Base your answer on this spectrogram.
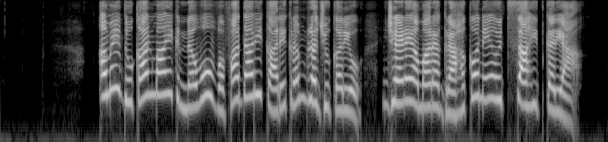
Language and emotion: Gujarati, happy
